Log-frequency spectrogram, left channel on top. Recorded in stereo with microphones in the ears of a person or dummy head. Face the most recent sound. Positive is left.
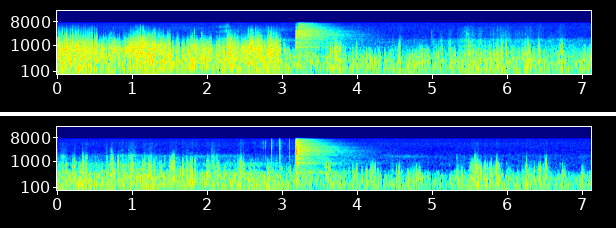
turn(degrees=-60)  # may be behind; listen again after turning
